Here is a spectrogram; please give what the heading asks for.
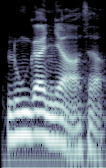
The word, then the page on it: lungagnata: dialettale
